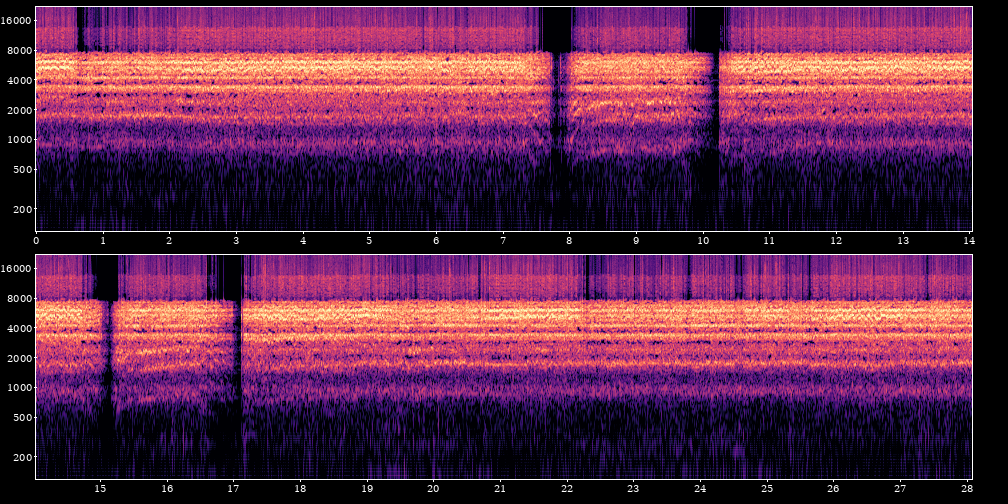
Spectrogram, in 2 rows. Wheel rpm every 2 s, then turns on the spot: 230, 220, 210, 180, 140, 140, 210, 160, 140, 210, 230, 230, 230, 220.
none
